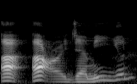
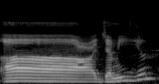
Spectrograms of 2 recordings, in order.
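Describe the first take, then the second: First: The second hamza is a full glottal stop. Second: The second hamza becomes a long vowel. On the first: "হামজা করা মানে তাহকিক করলে দুইটা হতো" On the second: "আলিফ করলে হতো"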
